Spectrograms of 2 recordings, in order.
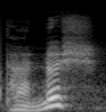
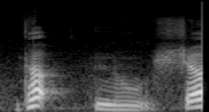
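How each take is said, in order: First: Said in the usual way. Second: धनुष drawn out as ध-नु-ष; slow syllable reading. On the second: Shown as a demonstration. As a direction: sound out धनुष slowly. (धनुष धीरे-धीरे अक्षर तोड़कर) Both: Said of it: "साथ साथ बोलेंगे सब".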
